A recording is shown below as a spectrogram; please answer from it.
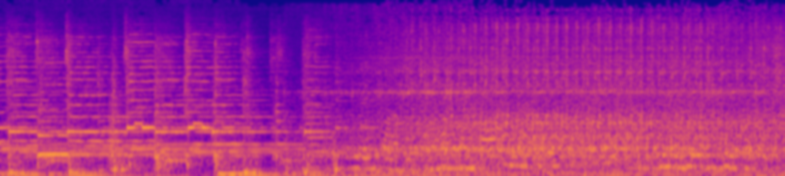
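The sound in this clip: A sewing machine stitches cloth in a few quick, rattling bursts of rapid needle strokes. Then it settles into a steady, continuous mechanical whirr with a low, engine-like hum.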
